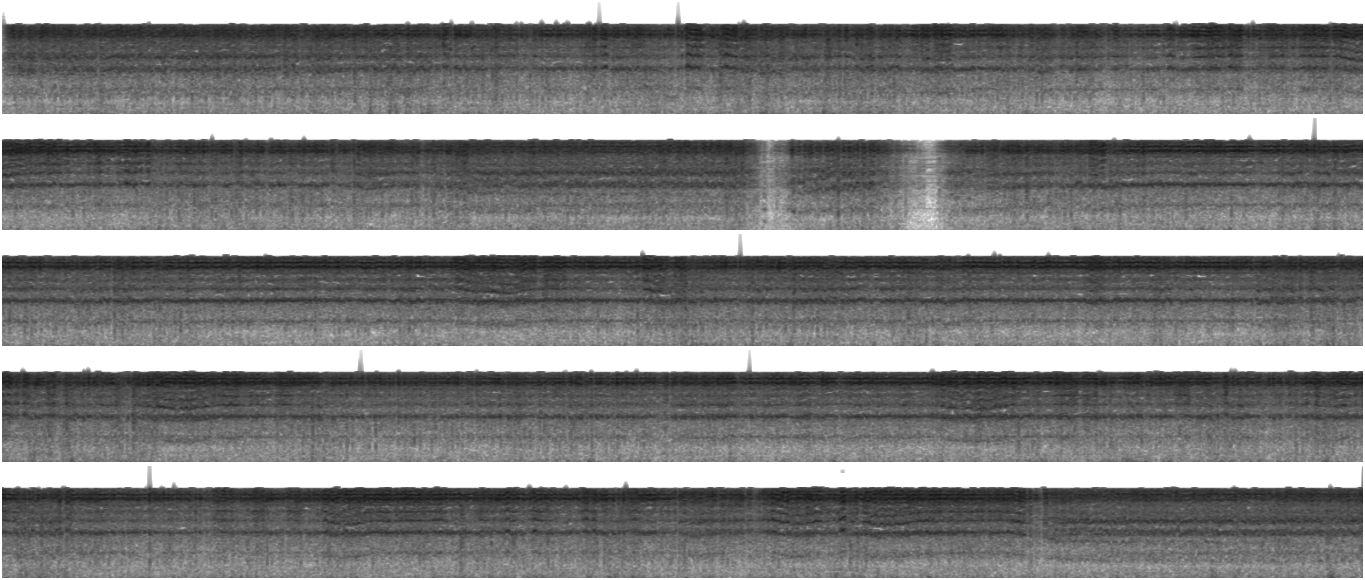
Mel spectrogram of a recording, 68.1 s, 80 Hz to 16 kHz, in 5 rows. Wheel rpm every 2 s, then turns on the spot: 210, 210, 230, 240, 220, 230, 230, 230, 230, 220, 160, 90, 210, 230, 230, 230, 230, 230, 230, 230, 240, 230, 230, 230, 230, 230, 230, 230, 240, 230, 230, 230, 220, 200.
none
